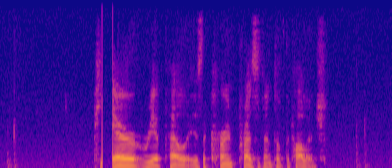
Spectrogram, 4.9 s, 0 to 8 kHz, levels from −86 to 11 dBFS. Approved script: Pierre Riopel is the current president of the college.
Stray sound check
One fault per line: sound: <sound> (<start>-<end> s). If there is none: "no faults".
sound: dropout (1.3-1.4 s)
